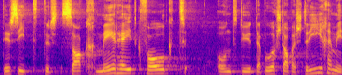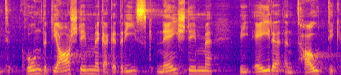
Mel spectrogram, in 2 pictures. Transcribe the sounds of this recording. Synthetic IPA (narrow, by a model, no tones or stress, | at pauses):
d̥ɪɾsitd̥əɾsɑkχmeːɾɦɛɪtkfɔlkt | ʊntdyːət̚d̥æb̥uəχʃtɑːbəʃtriːχəmɪthʊnd̪ərtjɑːʃtɪmːəɡæɡ̥əd̪̥ɾiːsknɛɪʃtɪmːə | b̥ɪʔɛɪɾəʔɛnthɑwtik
